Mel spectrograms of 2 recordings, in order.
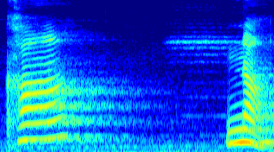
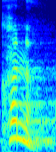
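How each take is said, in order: First: The first vowel is long, like 'khaa'. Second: The first vowel is short, like 'kha'. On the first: The speaker calls it right. "अभी मैंने बोला खा ना, तो ये क्या है, हमारी शुद्ध वर्तनी।" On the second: The speaker calls it wrong. "यदि हम बोलेंगे ख ना"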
